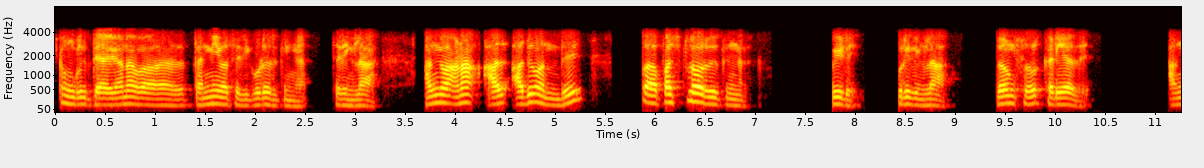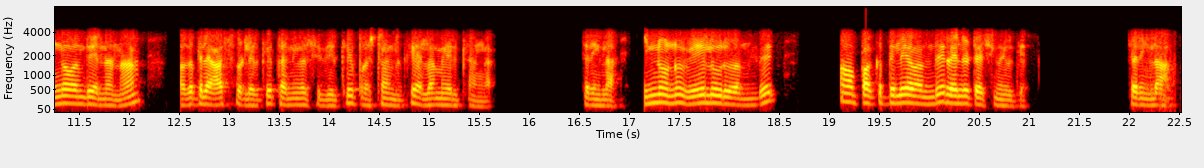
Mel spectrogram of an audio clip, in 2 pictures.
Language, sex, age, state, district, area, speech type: Tamil, male, 18-30, Tamil Nadu, Vellore, urban, conversation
